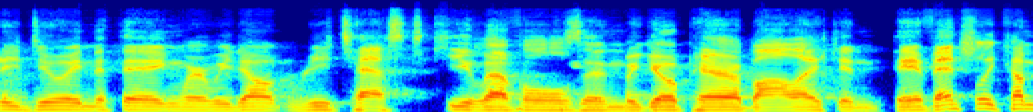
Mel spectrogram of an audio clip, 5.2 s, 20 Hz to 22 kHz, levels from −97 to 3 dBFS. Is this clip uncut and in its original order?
no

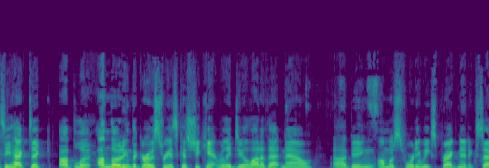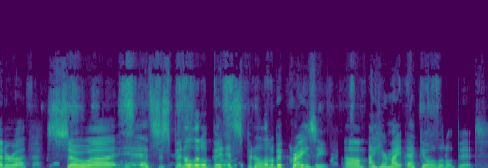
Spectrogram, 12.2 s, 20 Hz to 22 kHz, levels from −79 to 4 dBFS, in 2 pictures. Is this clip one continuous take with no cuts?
no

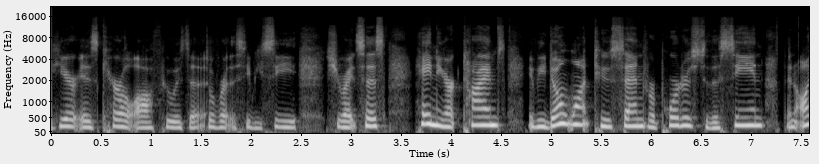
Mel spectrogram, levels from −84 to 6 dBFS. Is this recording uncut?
no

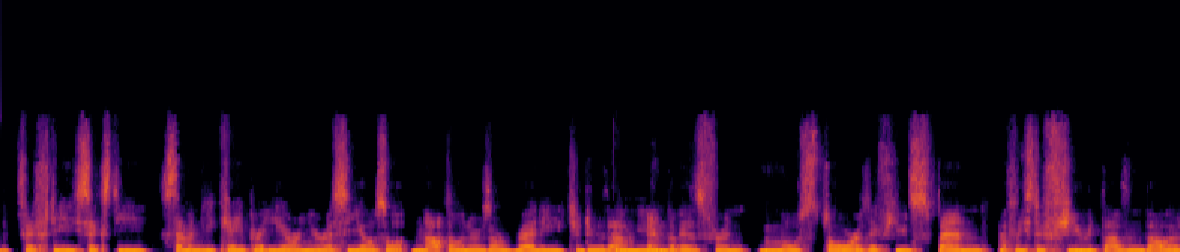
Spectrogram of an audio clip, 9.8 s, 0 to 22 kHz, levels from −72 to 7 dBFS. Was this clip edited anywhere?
yes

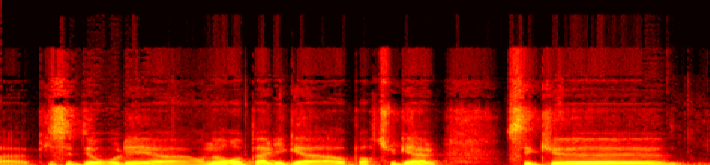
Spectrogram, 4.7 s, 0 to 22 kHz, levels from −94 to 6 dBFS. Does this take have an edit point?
no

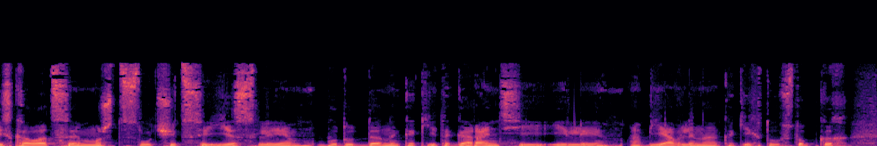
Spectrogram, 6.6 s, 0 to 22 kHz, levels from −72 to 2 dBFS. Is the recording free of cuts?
yes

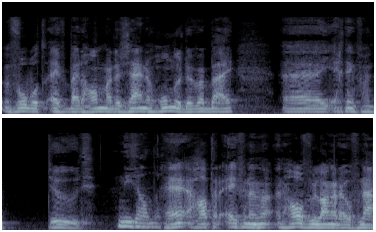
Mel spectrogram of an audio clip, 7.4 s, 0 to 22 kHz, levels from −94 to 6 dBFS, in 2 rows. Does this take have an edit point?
no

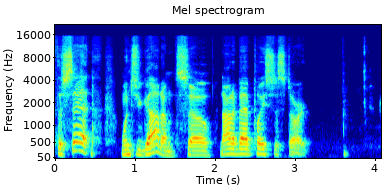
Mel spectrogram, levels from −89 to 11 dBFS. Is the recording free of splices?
no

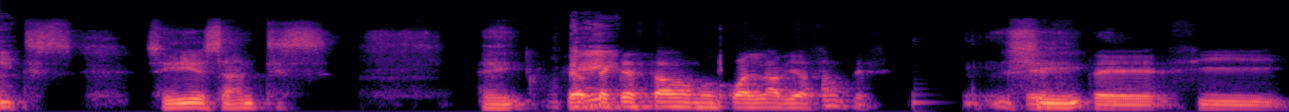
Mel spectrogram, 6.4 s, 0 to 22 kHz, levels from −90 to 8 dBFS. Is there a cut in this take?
yes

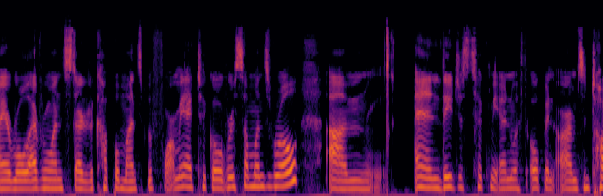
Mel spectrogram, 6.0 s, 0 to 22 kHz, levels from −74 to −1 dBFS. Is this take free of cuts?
yes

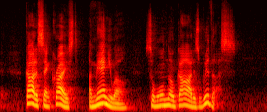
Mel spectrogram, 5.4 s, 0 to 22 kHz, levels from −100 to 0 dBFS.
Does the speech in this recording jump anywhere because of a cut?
no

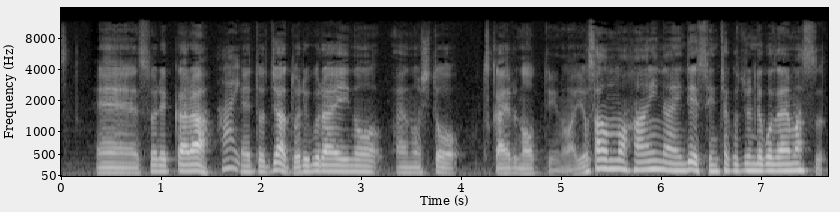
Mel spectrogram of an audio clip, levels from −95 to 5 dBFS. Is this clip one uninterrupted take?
yes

